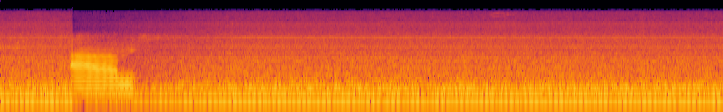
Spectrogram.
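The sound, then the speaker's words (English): A steady, loud mechanical hum from an air conditioning unit right next to the speaker drones throughout, with a brief burst of voice near the start. “Sounds like you're sitting right next to the air conditioning unit.”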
